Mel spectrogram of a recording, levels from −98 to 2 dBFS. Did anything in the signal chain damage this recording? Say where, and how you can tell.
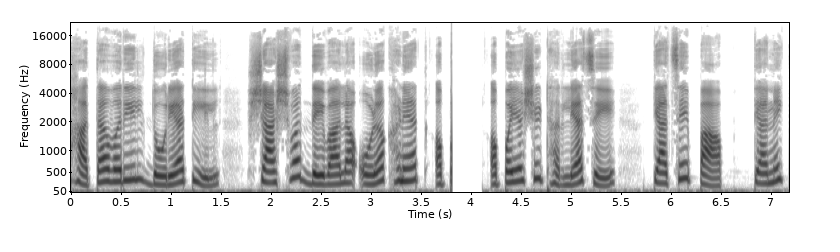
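Yes. At 3.81 s the speech cuts to silence for 286 ms. When it comes back, it resumes 264 ms earlier than where it stopped, so a short stretch is heard twice, and it comes in muted or fading in. The disturbance is over by 4.36 s. This is a stream reconnect at the network stage. The connection dropped and the player reconnected. The server then resent a burst from slightly behind, and a fresh decoder started mid-stream.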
